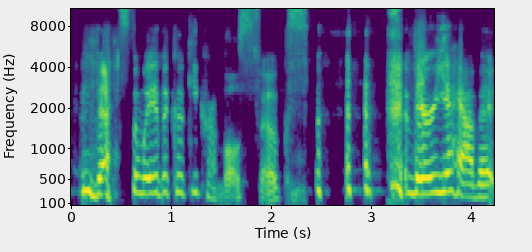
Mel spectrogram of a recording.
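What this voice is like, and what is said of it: News reporter style voice. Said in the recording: “You sound like a news reporter.”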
